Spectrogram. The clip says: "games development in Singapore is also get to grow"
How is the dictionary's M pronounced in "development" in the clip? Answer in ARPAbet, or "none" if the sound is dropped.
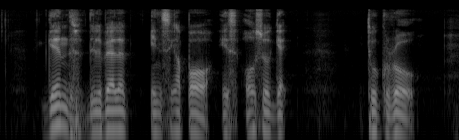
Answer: none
